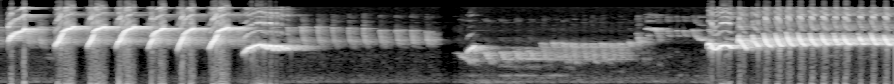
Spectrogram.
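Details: White-rumped shama in full song for provoking other birds: a rapid series of about eight sharp upslurred notes, a softer buzzy trill, a pause, then a fast, steady high chattering trill.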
